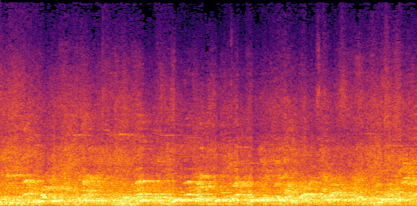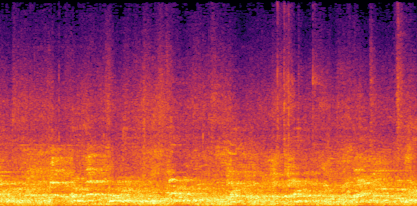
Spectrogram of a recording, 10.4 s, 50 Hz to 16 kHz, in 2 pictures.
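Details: Several short, shrill barks from Yorkshire Terriers at a specialty class of the Montluçon international dog show, France, in March 2016, heard over a constant hum of voices and hall noise.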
